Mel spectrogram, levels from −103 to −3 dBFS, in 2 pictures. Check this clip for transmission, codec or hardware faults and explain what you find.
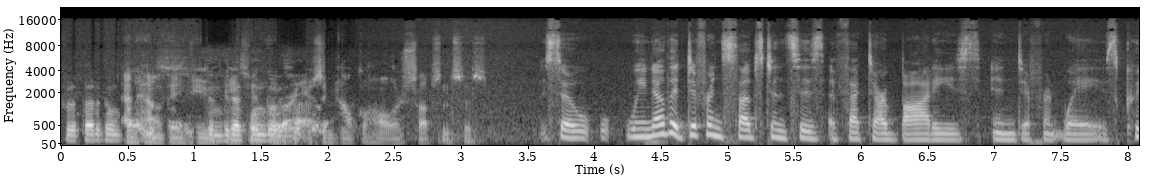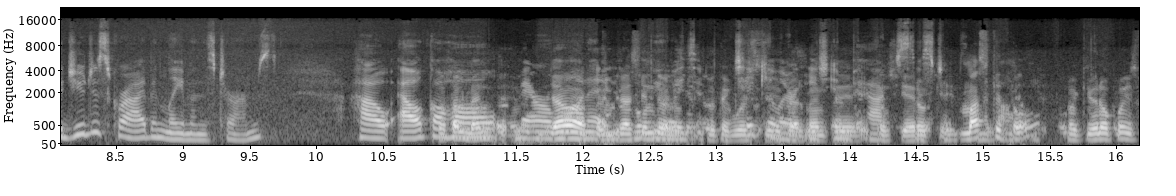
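Two echo-control faults appear in this speech, clustered at the start and near the end.

Echo leak, 0.54–1.97 s and 11.35–16.01 s: a faint repeat about 10 dB down, 320 ms and 328 ms late, likely from incomplete loudspeaker-echo cancellation. It shows as shifted, fainter spectrogram ghosts.

Speech suppressed in double talk, 0.44–2.12 s, 11.44–13.14 s and 14.06–15.4 s: the speech dips about 10, 10 and 15 dB. This is likely the canceller ducking overlapping talk, leaving notched waveform envelope gaps.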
